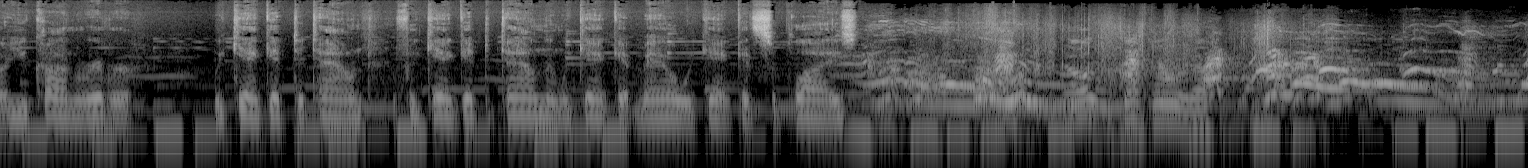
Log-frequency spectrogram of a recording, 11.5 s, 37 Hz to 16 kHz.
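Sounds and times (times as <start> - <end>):
speech: 0.0 - 10.0
sled dogs barking and howling: 6.2 - 11.4.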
